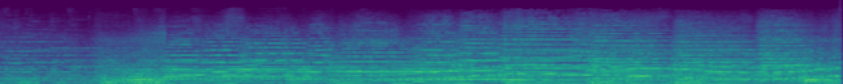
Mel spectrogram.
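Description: An orchestra playing sustained, lyrical music with prominent strings, swelling louder about a second in and holding full.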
